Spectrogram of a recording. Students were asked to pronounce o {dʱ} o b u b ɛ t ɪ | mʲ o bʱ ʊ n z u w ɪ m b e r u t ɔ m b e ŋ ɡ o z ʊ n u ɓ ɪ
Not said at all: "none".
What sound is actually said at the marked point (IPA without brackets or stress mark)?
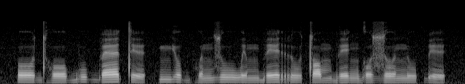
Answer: dʱ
